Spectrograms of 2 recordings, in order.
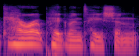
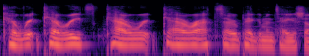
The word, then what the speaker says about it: keratopigmentation: And then we have keropigmentation, keratopigmentation. I always said it wrong every single time, which is the injecting this color into your eye, right?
